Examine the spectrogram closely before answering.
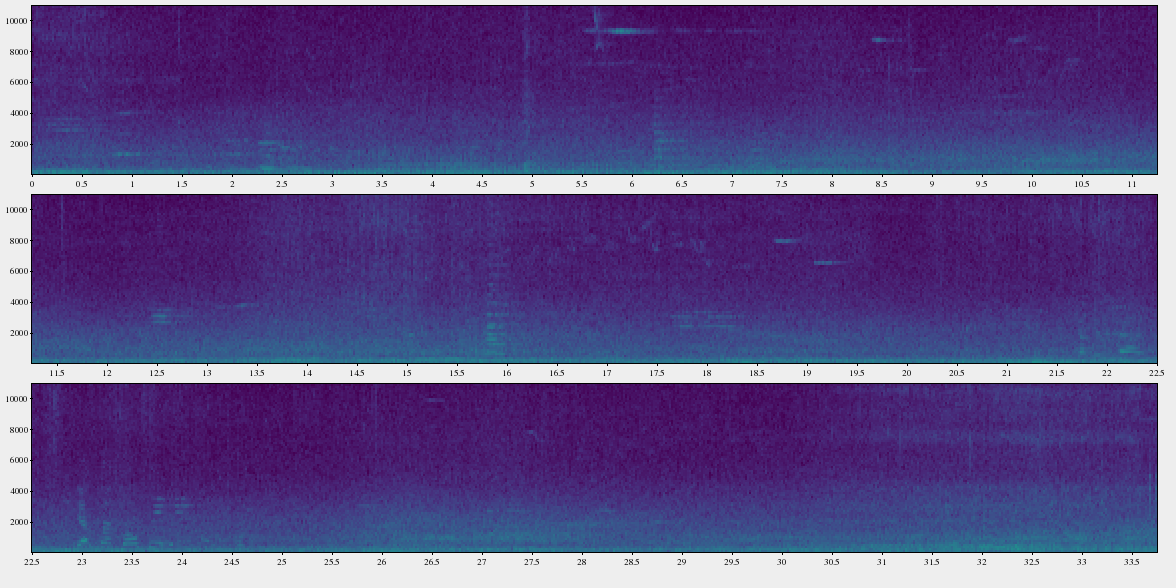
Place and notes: Traveling across the principal avenue of Miraflores Lima Perú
